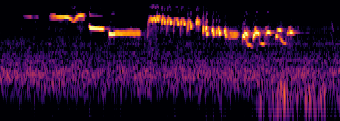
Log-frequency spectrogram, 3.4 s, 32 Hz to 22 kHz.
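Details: European robin singing about 50 cm from the camera in Deal, Kent, UK, on 17 April 2021: high, thin whistled notes sliding downward, then a fast run of sharp twittering trills, recorded unprocessed on a windy day.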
